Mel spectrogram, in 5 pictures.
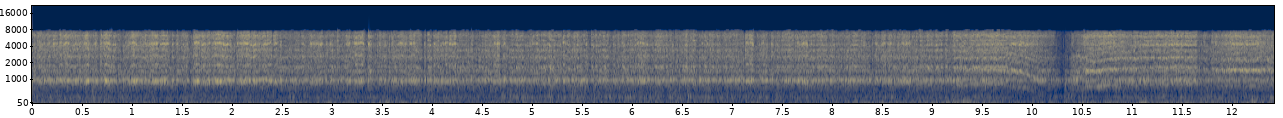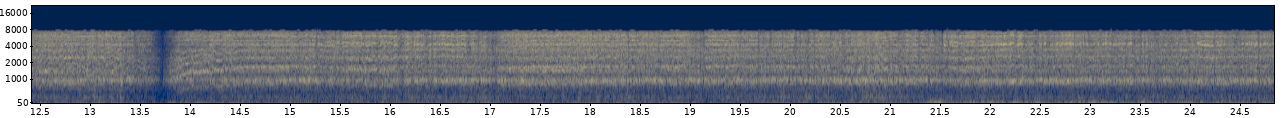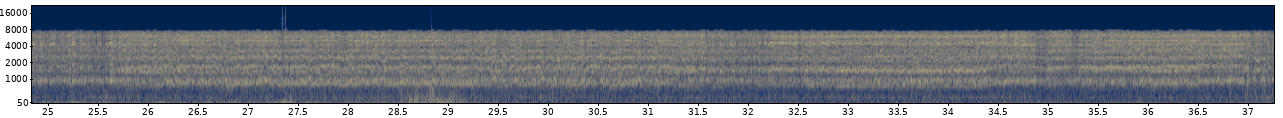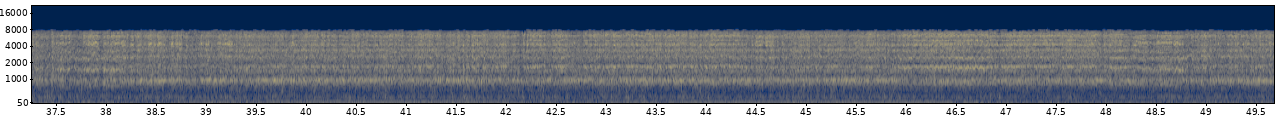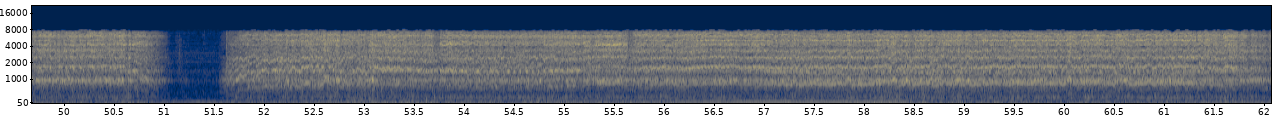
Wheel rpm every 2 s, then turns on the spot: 240, 230, 240, 230, 210, 170, 180, 190, 220, 230, 230, 230, 230, 200, 190, 190, 210, 220, 220, 230, 230, 230, 230, 220, 230, 120, 170, 200, 210, 200, 200.
none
